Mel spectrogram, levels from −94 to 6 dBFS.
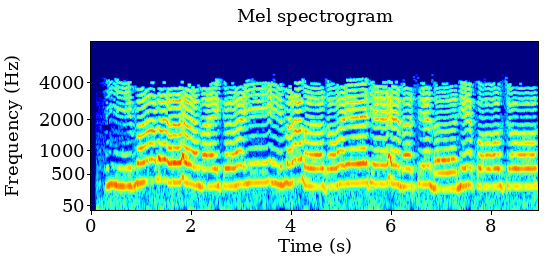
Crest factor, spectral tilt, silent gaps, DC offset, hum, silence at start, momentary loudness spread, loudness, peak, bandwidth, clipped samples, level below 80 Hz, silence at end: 16 dB; -8 dB/octave; none; under 0.1%; none; 0.3 s; 8 LU; -17 LUFS; -2 dBFS; 4.5 kHz; under 0.1%; -56 dBFS; 0 s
